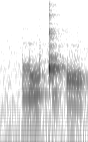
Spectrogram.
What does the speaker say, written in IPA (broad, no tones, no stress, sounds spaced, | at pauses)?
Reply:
l o ɡ͡ǃ ɘ h ɔ̃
